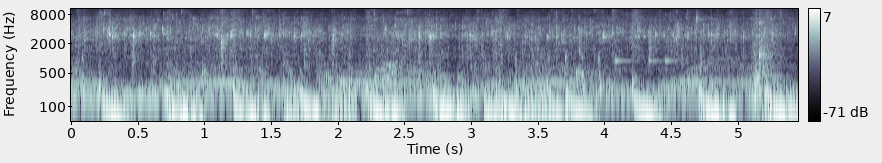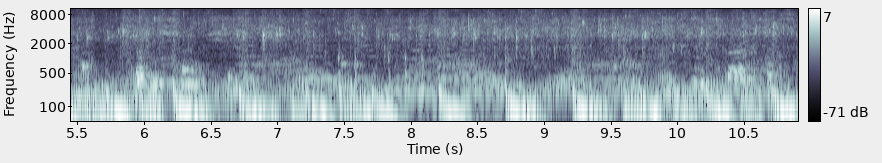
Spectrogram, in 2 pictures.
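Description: Steady, dense sizzling of asparagus frying in a hot pan, with occasional stirring scrapes, continuous and close throughout.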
